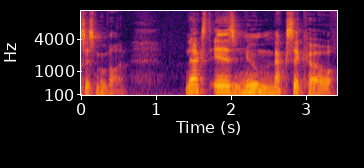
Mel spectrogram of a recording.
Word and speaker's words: New Mexico: Next is New Mexico. Four syllables. Again, the stress is on that first syllable of the second word. New Mexico. Mexico. New Mexico.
